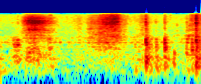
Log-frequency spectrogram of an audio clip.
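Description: Two soft breaths through the nose, then a few light clicks of Lego plastic parts near the end as hands take hold of the model.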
